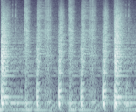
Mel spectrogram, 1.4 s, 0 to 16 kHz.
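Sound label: LOOP snare drum, Drum & Bass, 130 BPM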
